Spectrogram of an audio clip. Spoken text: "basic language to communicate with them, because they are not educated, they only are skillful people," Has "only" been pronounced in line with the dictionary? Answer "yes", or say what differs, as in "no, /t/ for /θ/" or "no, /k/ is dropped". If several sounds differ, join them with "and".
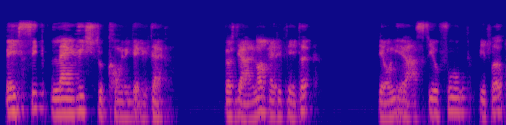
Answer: no, /l/ is dropped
